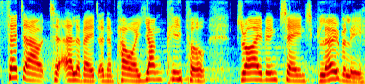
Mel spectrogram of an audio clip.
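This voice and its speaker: Speaking at a moderate pace with a German accent, a woman uses a fairly high pitch and ordinary pitch variation. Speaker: event host. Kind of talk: event presenting. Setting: stage with audience.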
